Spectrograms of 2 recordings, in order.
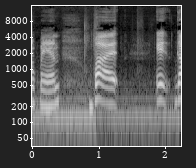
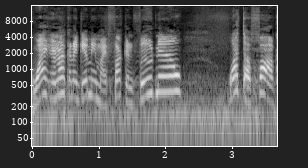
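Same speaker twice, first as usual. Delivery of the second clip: raised, higher-pitched mock outrage; mimicked drunk yell; 6 semitones higher than usual. Retelling the drunk customer berating the cashier, mock angry yell. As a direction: imitate a drunk man's indignant yelling at the counter.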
